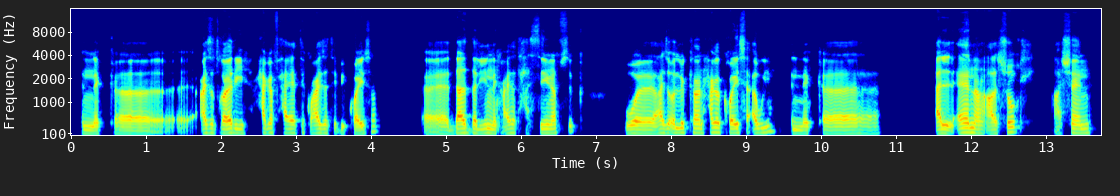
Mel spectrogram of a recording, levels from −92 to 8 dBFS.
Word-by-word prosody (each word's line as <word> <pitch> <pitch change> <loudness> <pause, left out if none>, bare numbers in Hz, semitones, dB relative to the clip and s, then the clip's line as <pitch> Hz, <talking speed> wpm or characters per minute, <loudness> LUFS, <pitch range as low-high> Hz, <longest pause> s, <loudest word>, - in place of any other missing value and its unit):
إنِك 100 -1 -3
آآ 465 - -2
عايزة 120 +1 +2
تغيّري 115 0 +4
حاجة 130 -1 +1
في 130 - -10
حياتِك 120 -1 -2
وعايزة 120 +1 +2
تبقي 310 - -12
كويّسة 160 - -1 0.6
آآ، - - 0
ده 120 +5 +6
دليل 120 0 -1
إنِك 110 -1 -4
عايزة - - -1
تحسِّني 120 0 -5
نفْسِك 120 +1 -5 0.6
وعايز 110 0 +2
أقول 130 +1 +1
لِك 135 - 0
كمان 125 0 +2
حاجة 135 0 +3
كويّسة 125 -1 0
أوي 135 +7 -1 0.2
إنِك 105 -1 -6 1.6
قلقانة 125 +3 +4
على 105 -1 +3
الشُّغل 145 +5 -1 0.4
عشان 120 0 -1
120 Hz, 125 wpm, -25 LUFS, 110-130 Hz, 1.6 s, ده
